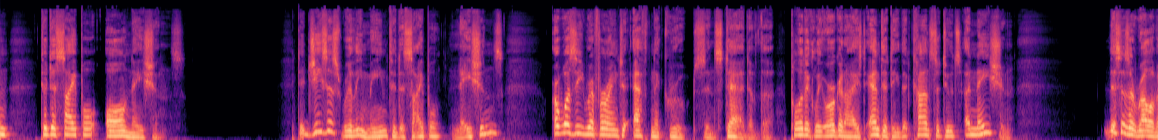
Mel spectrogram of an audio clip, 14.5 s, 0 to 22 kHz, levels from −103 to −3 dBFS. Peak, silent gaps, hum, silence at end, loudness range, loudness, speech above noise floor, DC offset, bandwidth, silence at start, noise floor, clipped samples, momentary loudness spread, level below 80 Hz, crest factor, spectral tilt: -4 dBFS; none; none; 0 s; 3 LU; -20 LUFS; 67 dB; under 0.1%; 17.5 kHz; 0 s; -87 dBFS; under 0.1%; 11 LU; -44 dBFS; 18 dB; -5.5 dB/octave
